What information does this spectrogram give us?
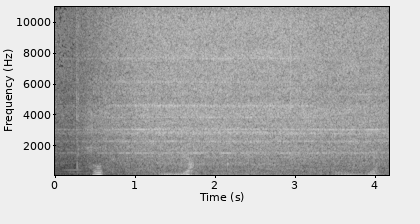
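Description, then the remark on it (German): Short, low whale contact calls of the kind whales use in Glacier Bay, a brief upswept "whup" repeated about three times at irregular intervals, faint against a steady hiss of underwater noise. “Der ist sehr kurz und prägnant und klingt etwa so.”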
